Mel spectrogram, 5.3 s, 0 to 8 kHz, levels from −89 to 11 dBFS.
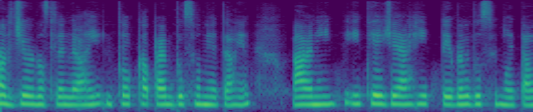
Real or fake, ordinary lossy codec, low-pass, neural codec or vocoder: fake; none; none; codec, 16 kHz, 0.5 kbps, FreqCodec, larger model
